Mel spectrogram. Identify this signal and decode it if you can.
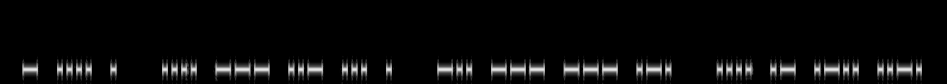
Morse code, heard as a keyed tone, about 25 wpm, spaced as for 22 wpm, 700 Hz. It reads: THE HOUSE DOOR HALF
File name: Pinocchio / Pinocchio ch4 18 25 ik1hge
